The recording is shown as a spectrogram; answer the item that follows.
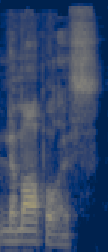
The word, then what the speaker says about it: Mnemopolis: like, I think they wanted I said I would never mispronounce it. Mnemopolis.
